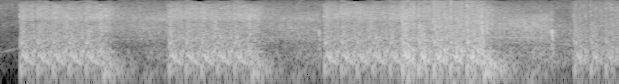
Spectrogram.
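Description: Loud, rapid bursts of automatic gunfire as police open fire in a building, rattling on almost without pause in several long volleys separated by brief breaks, with no voices audible over the shooting.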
